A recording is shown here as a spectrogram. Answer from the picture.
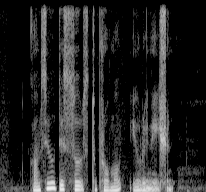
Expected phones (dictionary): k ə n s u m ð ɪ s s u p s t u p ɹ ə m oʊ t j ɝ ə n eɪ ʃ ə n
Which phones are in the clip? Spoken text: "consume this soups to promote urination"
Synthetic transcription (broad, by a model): k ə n s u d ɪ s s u s t u p ɹ ə m oʊ t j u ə n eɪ ʃ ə n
